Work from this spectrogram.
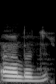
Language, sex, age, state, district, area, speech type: Nepali, male, 60+, West Bengal, Alipurduar, urban, spontaneous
